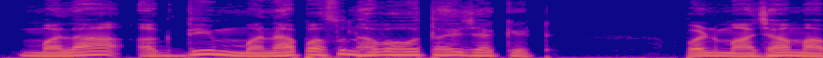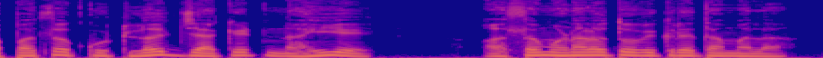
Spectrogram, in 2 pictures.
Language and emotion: Marathi, sad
